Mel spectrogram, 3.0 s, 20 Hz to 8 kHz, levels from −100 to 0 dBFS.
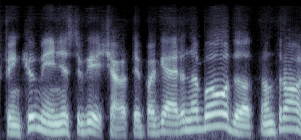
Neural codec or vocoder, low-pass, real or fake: codec, 16 kHz, about 1 kbps, DyCAST, with the encoder's durations; 7.2 kHz; fake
